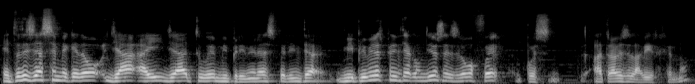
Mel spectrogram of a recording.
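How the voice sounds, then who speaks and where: A middle-aged man speaks in a warm, dark-toned voice. He recounts his personal story haltingly, full of pauses, fillers and false starts. Soft music plays faintly beneath him. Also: a little high. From Madrid, Spain. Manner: hesitant, many fillers and restarts. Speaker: interview guest. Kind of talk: personal testimony interview.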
